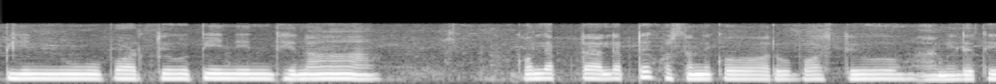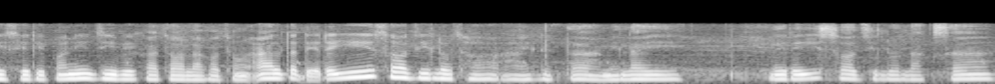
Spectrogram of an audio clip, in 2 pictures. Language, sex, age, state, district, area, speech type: Nepali, female, 45-60, West Bengal, Jalpaiguri, urban, spontaneous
